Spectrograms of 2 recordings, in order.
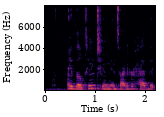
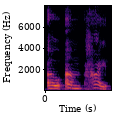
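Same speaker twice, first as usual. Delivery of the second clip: higher, hesitant phone greeting; flustered recovery; 5 semitones higher, 4 dB louder, much slower than usual. A narrator's reading. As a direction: recover awkwardly, a little caught off guard. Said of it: "recovering, clearing her throat".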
